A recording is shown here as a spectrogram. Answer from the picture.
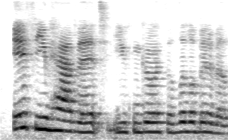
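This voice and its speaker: A woman at a medium pitch and fairly slow pace, with fairly even intonation and audible room echo. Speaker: makeup instructor. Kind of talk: tutorial. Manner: casual.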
